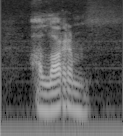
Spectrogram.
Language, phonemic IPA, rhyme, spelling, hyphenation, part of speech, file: Dutch, /aːˈlɑrm/, -ɑrm, alarm, alarm, noun, Nl-alarm.ogg
- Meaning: alarm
